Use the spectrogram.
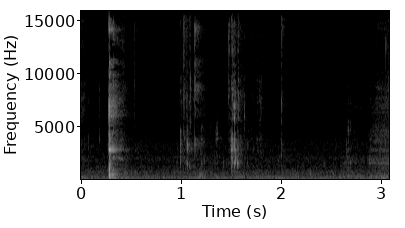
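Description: A sharp, crisp bite into something hard, followed by a few softer crunching chews nearby, quiet otherwise with no speech.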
